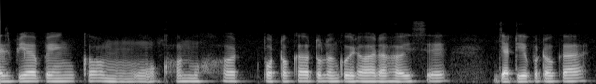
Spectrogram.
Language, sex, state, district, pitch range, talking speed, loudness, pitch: Assamese, male, Assam, Sonitpur, 135-145 Hz, 120 wpm, -18 LUFS, 140 Hz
